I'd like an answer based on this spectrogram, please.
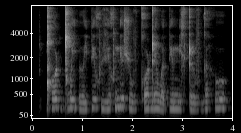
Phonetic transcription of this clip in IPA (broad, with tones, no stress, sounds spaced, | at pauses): ǃʰ o˦ ɖ ɡ͡ǀ o˦ j ʔ ɯ˨ j pʲ u˦ x vʲ o˨˦ x mʲ ɯ˦ ʃ u˨ v kʼ o˦ ɖ e˦ w ə˨ pʲ ɯ˧ mʲ e˧ x ʈ ɯ˨ v ɡ ə˦ h u˦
